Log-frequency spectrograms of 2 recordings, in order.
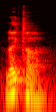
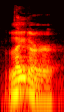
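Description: First: It has a British crisp t. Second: It has an American flapped t.

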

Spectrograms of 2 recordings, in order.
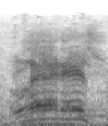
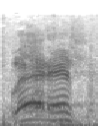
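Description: No difference in how they are said.

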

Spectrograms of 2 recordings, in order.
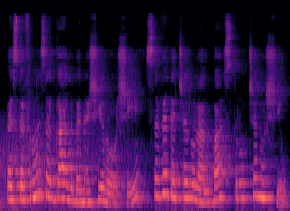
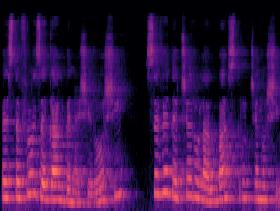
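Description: The two takes are said the same way.

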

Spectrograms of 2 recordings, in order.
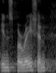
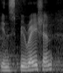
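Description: First: The second syllable is reduced to 'per'. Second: The second syllable has a short 'i' vowel. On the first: "เสียงมันจะเปอร์มากกว่า" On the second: "สระอินะครับ"

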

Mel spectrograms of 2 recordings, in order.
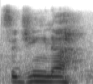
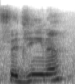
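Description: First: The word ends with a breathy h sound. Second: The word ends without a breathy h sound. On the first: "it's a really hard sound to get out" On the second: "without that ha sound"

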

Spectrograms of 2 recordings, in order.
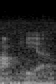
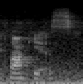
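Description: First: The name ends on a vowel sound. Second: The name ends with an s sound. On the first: This is how it was said to be pronounced. "I was told it's pronounced Plakia" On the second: This is how most people say it. "Most people say Plakias"

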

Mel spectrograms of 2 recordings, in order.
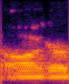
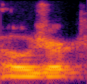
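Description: First: The name is said to sound like 'auger'. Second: The name is said to sound like 'osier'. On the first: The speaker calls it wrong. "not Auger" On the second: The speaker calls it right. "trying to say it correctly, but Osier"

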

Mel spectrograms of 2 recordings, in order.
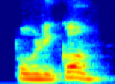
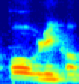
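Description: First: The stress is on the last syllable. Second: The stress is on the first syllable. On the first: "Como aguda" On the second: "como esdrújula"

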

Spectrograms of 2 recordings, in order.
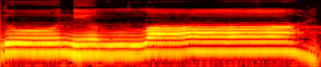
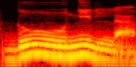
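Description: First: The 'l' in 'llah' is heavy and thick. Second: The 'l' in 'llah' is light and thin. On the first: The speaker calls it wrong. "Itu salah. Itu tebal" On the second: The speaker calls it right. "Baru betul"

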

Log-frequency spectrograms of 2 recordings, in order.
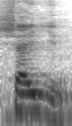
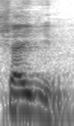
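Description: The two takes are said the same way.

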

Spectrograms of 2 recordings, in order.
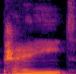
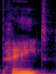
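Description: First: The word is said with heavy, drawn-out emphasis. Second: The word is said plainly, without extra force. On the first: "He would like paint. ... it's really emphasized like paint" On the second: "I would paint"

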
